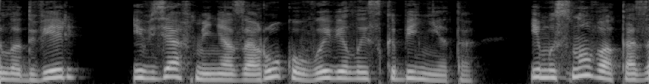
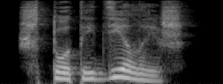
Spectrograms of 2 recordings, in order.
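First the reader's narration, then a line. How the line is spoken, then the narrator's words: Quiet question. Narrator (Russian): тихо спросила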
